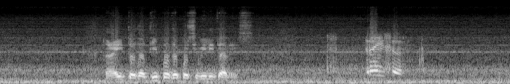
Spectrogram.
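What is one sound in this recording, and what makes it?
A man speaks briefly over a crackling radio.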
